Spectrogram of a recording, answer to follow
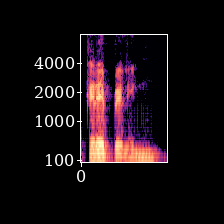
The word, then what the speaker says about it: Kraepelin: psiquiatras han sido alemanes, Kraepelin con K, que se pronuncia Kraepelin.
